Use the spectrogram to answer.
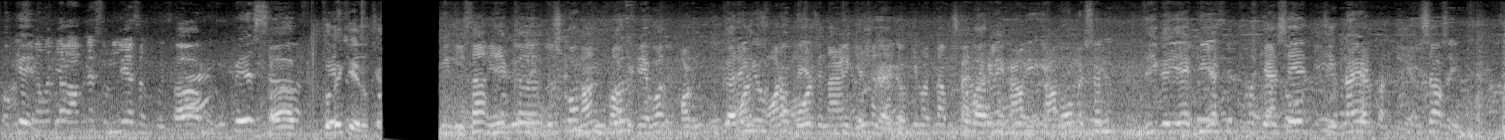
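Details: Man who stammers, a member of a stammering self-help group, speaking Hindi during speech practice on a train after a communication workshop; stuttering.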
